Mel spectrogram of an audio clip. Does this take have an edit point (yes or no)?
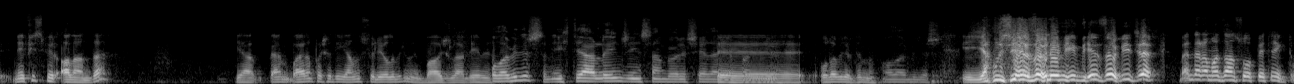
yes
